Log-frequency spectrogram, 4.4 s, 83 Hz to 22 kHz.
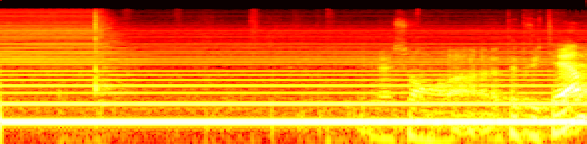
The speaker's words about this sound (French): Si je mets une valeur plus basse, mettons 1000 hertz,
